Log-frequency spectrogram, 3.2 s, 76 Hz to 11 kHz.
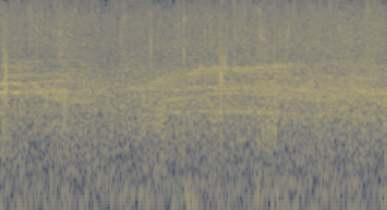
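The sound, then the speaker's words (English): A steady patter of rain pours down in a dense, continuous hiss, fairly loud, with no voices over it; a brief shower lasting about 10 seconds. “That was like a 10-second shower.”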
